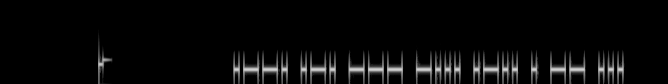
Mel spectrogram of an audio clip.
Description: Morse code, heard as a keyed tone, about 25 wpm, 700 Hz. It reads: PROBLEMS
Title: ES:S Suffix - Top 100 Words with Base Words 25wpm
